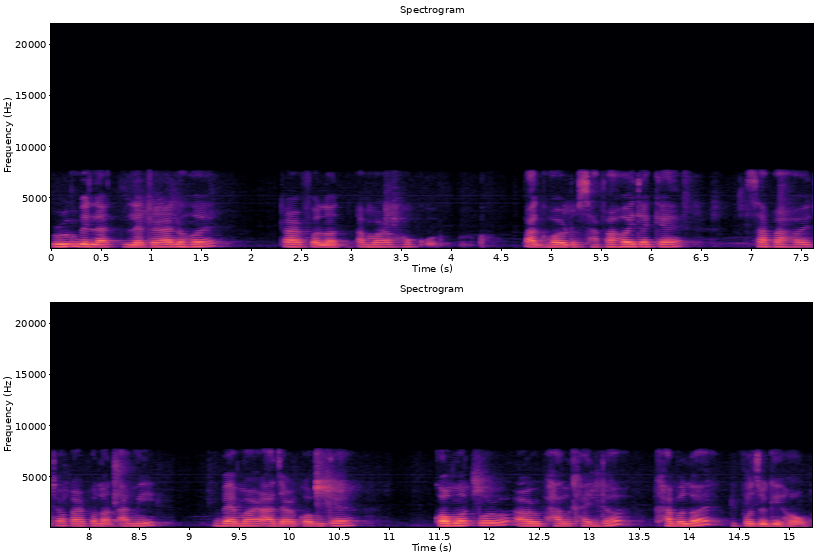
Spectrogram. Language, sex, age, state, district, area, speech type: Assamese, female, 18-30, Assam, Morigaon, rural, spontaneous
